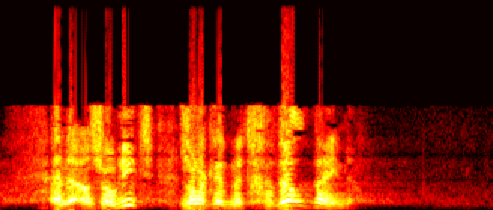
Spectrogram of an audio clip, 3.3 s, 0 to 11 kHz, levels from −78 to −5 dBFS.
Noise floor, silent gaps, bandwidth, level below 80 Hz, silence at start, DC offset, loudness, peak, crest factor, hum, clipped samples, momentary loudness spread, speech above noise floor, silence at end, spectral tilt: -52 dBFS; none; 11 kHz; -46 dBFS; 0.2 s; under 0.1%; -11 LUFS; 0 dBFS; 12 dB; none; 1%; 5 LU; 41 dB; 0.95 s; -4 dB/octave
